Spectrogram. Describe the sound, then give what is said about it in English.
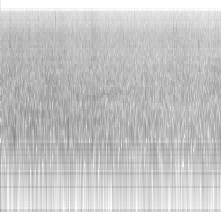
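Pacific Ocean waves wash onto the shore along Westcliff Drive in Santa Cruz, California, in clear air just before dawn, a steady, broad roar of surf, a continuous hissing rush with no distinct breaks and no voices. “The air is clear and it's just before dawn, and a writer named Ellen Bass, who's published a number of poems in The New Yorker, is taking her daily walk along the ocean near her home in Santa Cruz, California.”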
